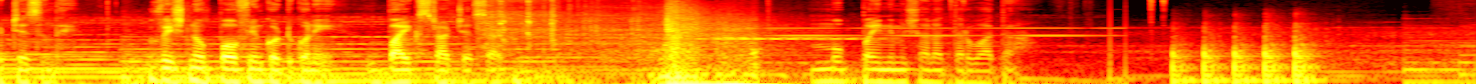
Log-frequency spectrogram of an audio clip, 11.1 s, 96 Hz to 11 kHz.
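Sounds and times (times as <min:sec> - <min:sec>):
speech: 0:00.0 - 0:04.1, 0:06.2 - 0:07.8
low hum: 0:04.4 - 0:08.5
knocking on a house door: 0:08.8 - 0:10.0.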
